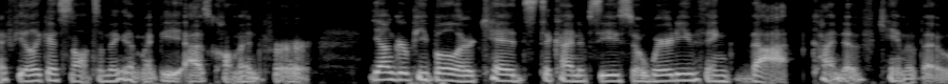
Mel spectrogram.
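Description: Speaking at a moderate pace, a woman uses a fairly low pitch with ordinary variation and some vocal fry. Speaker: podcast host. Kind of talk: podcast interview, scripted intro then casual conversation.

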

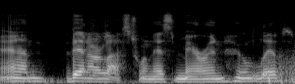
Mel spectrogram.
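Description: A woman with a very deep, low voice speaks at a fairly slow pace in an American accent. Her tone is dark and mellow, with vocal fry. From Utah, Salt Lake area. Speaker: retired ward member. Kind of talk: interview, life story. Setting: at home.

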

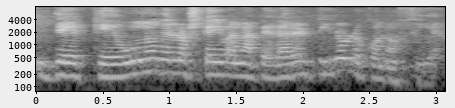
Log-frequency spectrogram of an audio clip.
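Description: The speech moves at a fairly slow pace, with audible room echo around it. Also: woman. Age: 70s. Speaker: audience member. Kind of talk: audience testimony. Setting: bookshop event with audience.

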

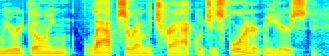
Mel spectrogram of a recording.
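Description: A man's very deep, low voice in an American accent, on a very clean recording with a silent background and a dry, close sound with no echo. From Southern California. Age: 30s. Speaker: podcast guest, high school teacher. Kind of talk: casual interview chat.

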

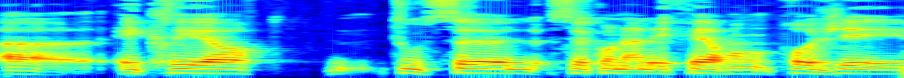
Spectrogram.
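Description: Very slowly, a man with a non-native accent speaks at medium pitch in a dark, mellow tone. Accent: foreign accent in French. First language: English (speaking French). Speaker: journalist and author. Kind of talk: conversational interview. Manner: halting.

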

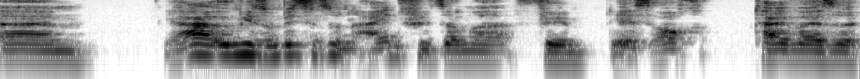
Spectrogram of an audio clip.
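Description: A man talks in a plain, everyday voice, keeping a moderate pace and ordinary pitch variation. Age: adult. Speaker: car podcast host and moderator. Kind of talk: casual chat.

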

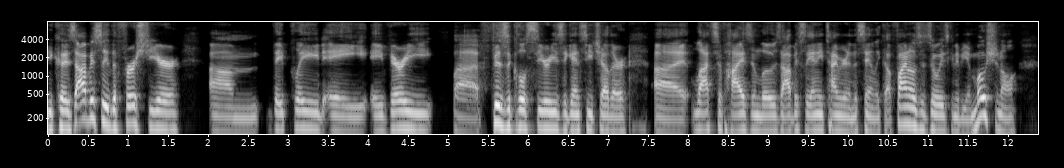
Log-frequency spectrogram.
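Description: A man with an American accent has an ordinary speaking voice at a medium pitch, with ordinary pitch variation and a moderate pace. The recording is very clean against a silent background. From Southern Connecticut, US. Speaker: hockey blogger. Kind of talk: casual chat.

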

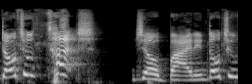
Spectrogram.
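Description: Projecting a raised voice in a bright, sharp tone, a woman with an American accent speaks at a moderate pace. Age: 30s. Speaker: video blogger. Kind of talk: personal monologue rant. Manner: animated, emphatic.

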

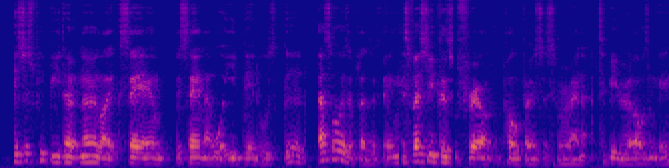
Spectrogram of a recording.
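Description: A man with a British accent, medium pitch and a very fast pace. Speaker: university student and performer. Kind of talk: casual interview.

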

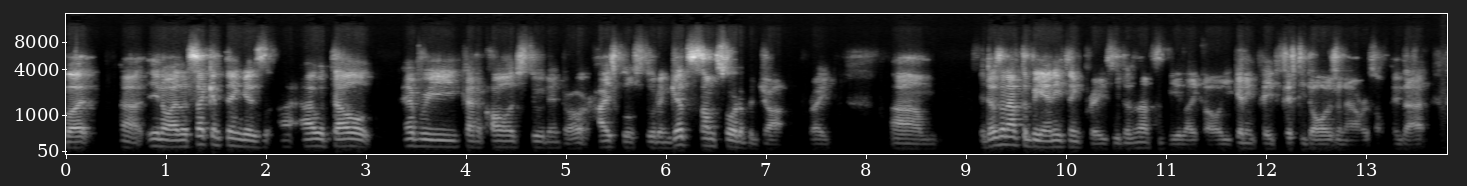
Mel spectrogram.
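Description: Fairly quick and lively in intonation, a man talks in an ordinary speaking voice. The background is quiet. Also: medium pitch for a man. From Canada. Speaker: finance content creator. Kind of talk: interview.

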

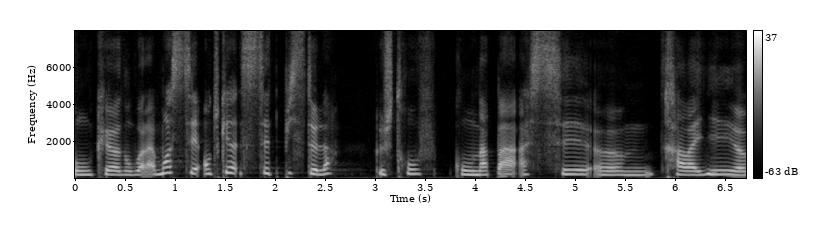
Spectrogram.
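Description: A woman's fairly high voice at a very slow pace, with ordinary pitch variation, a dry, close sound with no echo and a very clean recording over a silent background. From Belgium, Brussels (Molenbeek). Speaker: politician. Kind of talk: interview. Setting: parliament building. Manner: halting, many fillers.

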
